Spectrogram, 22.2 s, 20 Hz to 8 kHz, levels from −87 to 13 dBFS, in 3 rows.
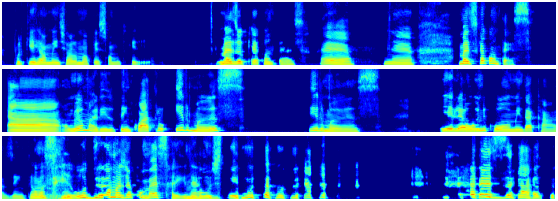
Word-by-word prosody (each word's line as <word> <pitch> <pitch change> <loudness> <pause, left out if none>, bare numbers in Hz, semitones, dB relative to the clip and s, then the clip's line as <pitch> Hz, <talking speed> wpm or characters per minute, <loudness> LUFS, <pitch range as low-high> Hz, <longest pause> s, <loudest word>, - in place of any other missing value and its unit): porque 215 0 -2
realmente 190 -2 -2
ela 185 -1 -2
é - - -4
uma 175 -2 -4
pessoa 170 -3 -10
muito 145 +1 -13
querida. - - -14 0.9
Mas 235 +2 +5
o 245 - +5
que 240 -1 -8
acontece 200 -6 -6 0.2
É, 195 -6 0 0.5
é. 195 -2 -3 0.6
Mas 260 0 +4
o - - -17
que 305 - +2
acontece, 295 -6 -4 0.4
ah, 195 -2 +3
o 210 +1 -5
meu 250 +6 +2
marido 200 -8 -2
tem 195 +3 -3
4 225 - 0
irmãs, 255 -3 -2 0.9
irmãs, 175 -10 -5 0.8
e 230 0 +4
ele 230 0 +4
é 220 - +6
o - - +2
único 240 0 -2
homem 195 -1 -1
da 215 +2 -2
casa, 130 -9 -13
então, 175 +8 -3
assim, 205 -2 0
o 235 +9 +4
drama 280 +6 +6
já 300 +3 +1
começa 255 -5 -1
aí, 170 +2 -4
né, 205 +1 +1
onde 210 -3 -2
tem 230 -2 +1
muita 275 +2 0 1.1
mulher. - - -25 1.6
Exato. 250 -7 +3
215 Hz, 125 wpm, -22 LUFS, 190-245 Hz, 1.6 s, é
